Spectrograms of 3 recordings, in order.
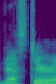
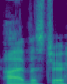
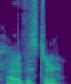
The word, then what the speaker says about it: Ivester: Uh the most common you usually get Ivester, which may be actually the original pronunciation, but I'm southern so it's just I Cool.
